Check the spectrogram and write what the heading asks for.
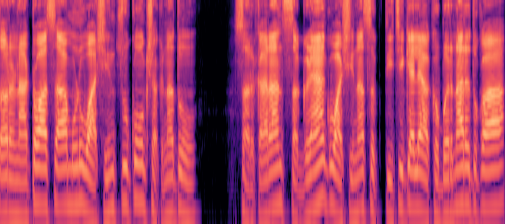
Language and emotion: Goan Konkani, angry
